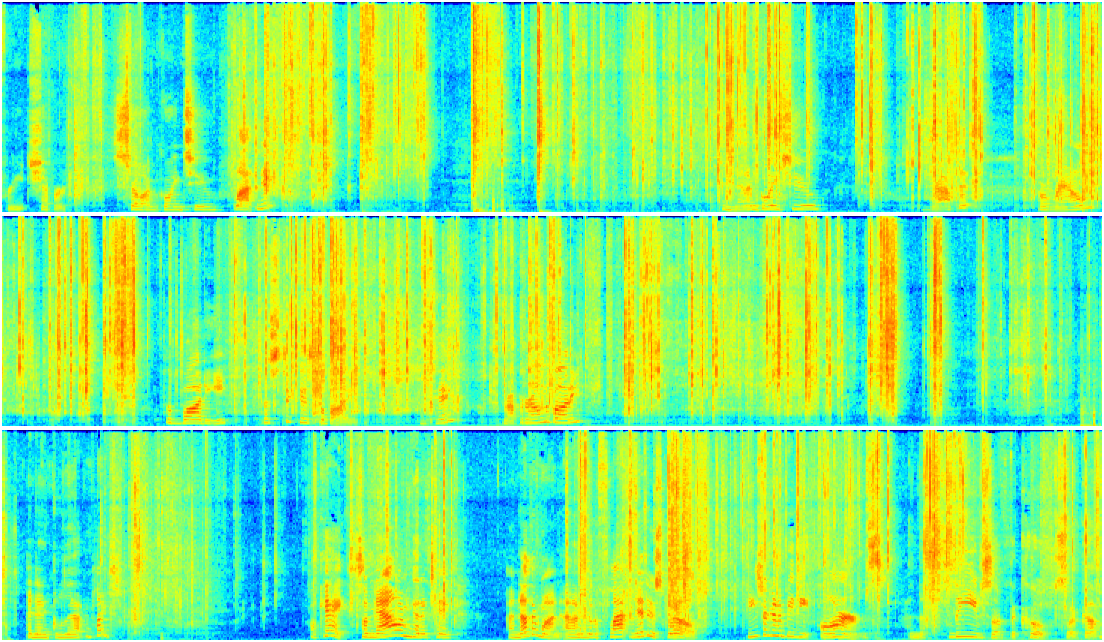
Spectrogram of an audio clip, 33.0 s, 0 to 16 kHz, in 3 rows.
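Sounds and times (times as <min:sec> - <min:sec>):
paper crinkling: 0:00.5 - 0:01.6, 0:02.2 - 0:22.2, 0:23.0 - 0:26.6, 0:27.6 - 0:33.0.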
